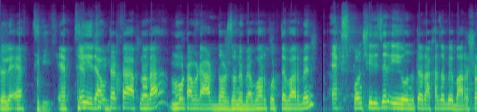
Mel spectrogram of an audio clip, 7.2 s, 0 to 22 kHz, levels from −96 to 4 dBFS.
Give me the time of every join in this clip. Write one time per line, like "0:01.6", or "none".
0:04.9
